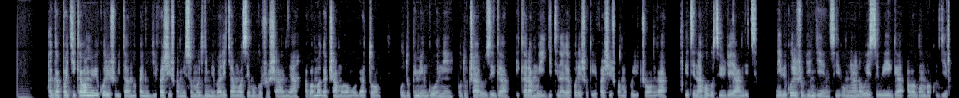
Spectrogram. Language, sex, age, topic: Kinyarwanda, male, 18-24, education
